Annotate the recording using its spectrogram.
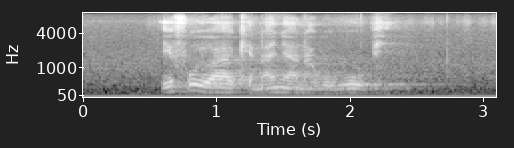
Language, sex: South Ndebele, female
